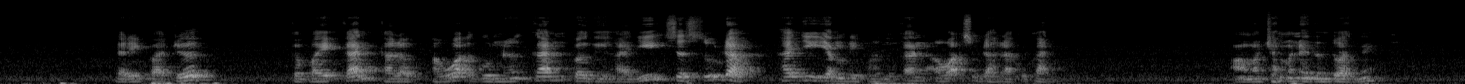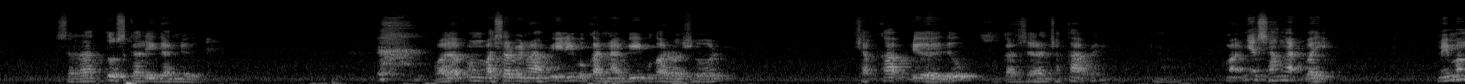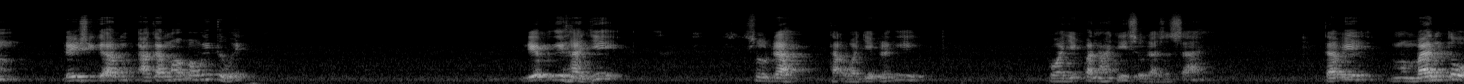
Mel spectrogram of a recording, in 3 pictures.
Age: 60-79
